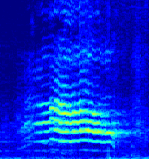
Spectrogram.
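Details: Cat meow during a mother cat's attack on an orphan kitten that is not her own; one drawn-out, strongly harmonic meow swells and holds for over a second before dropping away, with little background noise.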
